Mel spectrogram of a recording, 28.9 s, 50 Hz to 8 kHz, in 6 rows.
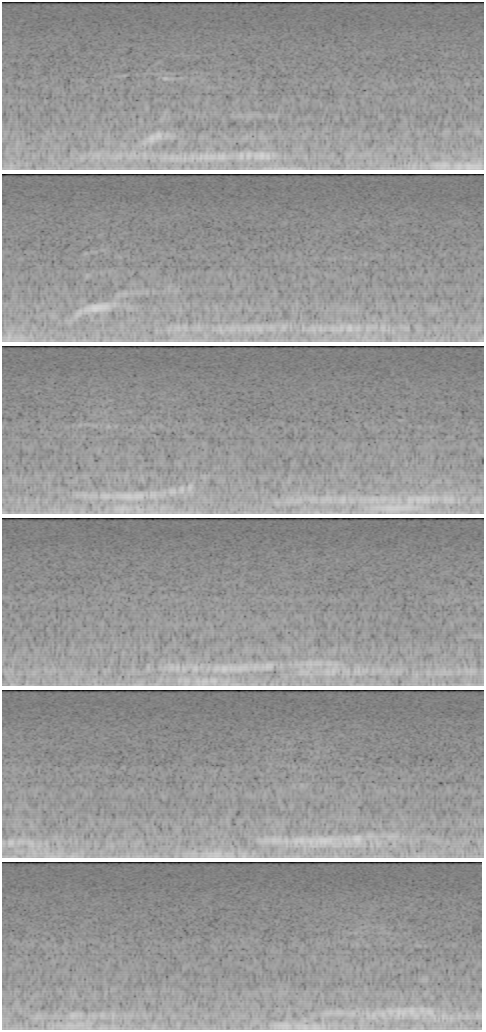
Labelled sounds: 1.6	2.5	humpback whale, 0.90 to 2.0 kHz
5.6	6.3	humpback whale, 0.83 to 2.0 kHz

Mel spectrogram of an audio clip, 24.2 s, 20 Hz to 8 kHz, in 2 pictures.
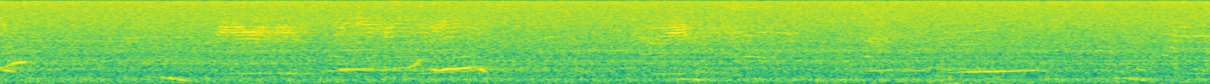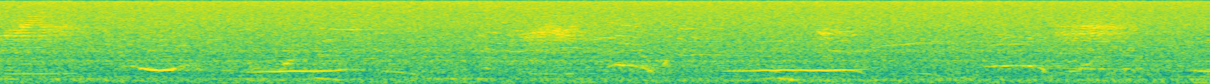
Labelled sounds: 2.2	2.6	humpback whale, 2.5 to 3.3 kHz
3.6	3.8	humpback whale, 3.4 to 3.5 kHz
6.5	7.0	humpback whale, 2.2 to 3.3 kHz
9.6	9.9	humpback whale, 2.6 to 2.8 kHz
11.7	12.8	humpback whale, 2.2 to 3.5 kHz
15.4	15.8	humpback whale, 2.8 to 3.0 kHz
17.3	17.7	humpback whale, 2.4 to 2.7 kHz
18.1	18.5	humpback whale, 1.6 to 2.2 kHz
20.8	21.5	humpback whale, 1.4 to 1.9 kHz

